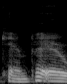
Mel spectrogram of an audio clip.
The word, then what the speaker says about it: Quimper: have never bought one sing single piece of compare Weare it's spelled like quimper Qi m p r but it's pronounced campare Weare from France it's handmade and every piece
